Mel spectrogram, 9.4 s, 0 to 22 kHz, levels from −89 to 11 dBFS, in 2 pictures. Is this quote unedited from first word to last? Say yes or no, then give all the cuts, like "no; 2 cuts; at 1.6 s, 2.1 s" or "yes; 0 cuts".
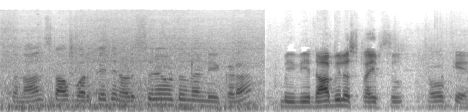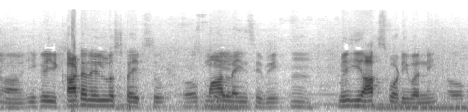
no; 1 cut; at 2.7 s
